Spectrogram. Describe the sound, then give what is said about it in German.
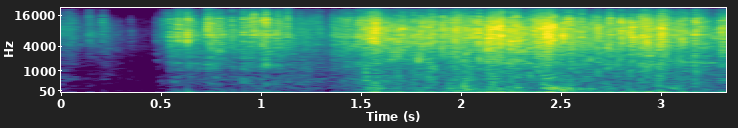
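A bag being crinkled, continuous rustling and crackling that starts after a brief pause and grows busier and louder, with no talking. “Vielleicht habe ich mal überlegt, vielleicht da, wo du jetzt gerade diese äh, Tüten angesprochen hast, wo die herkommen, ne?”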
